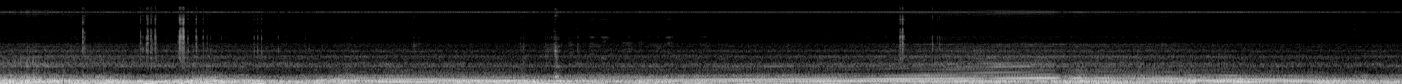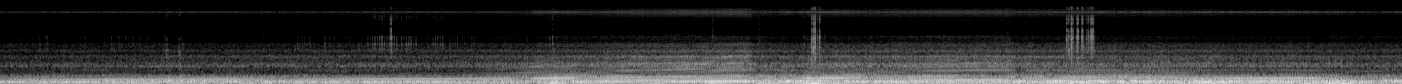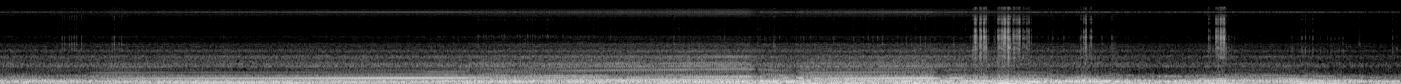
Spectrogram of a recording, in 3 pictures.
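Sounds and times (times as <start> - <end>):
car engine accelerating: 0.0 - 42.0
sharp clicks: 0.8 - 2.8, 24.6 - 25.1, 37.4 - 39.3, 40.1 - 40.4.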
